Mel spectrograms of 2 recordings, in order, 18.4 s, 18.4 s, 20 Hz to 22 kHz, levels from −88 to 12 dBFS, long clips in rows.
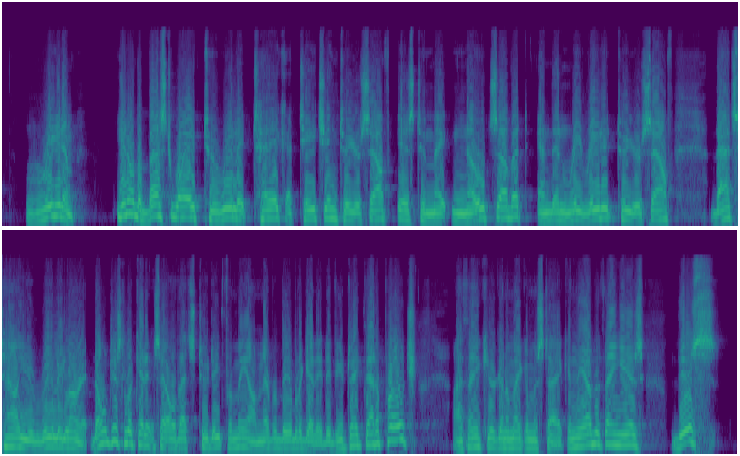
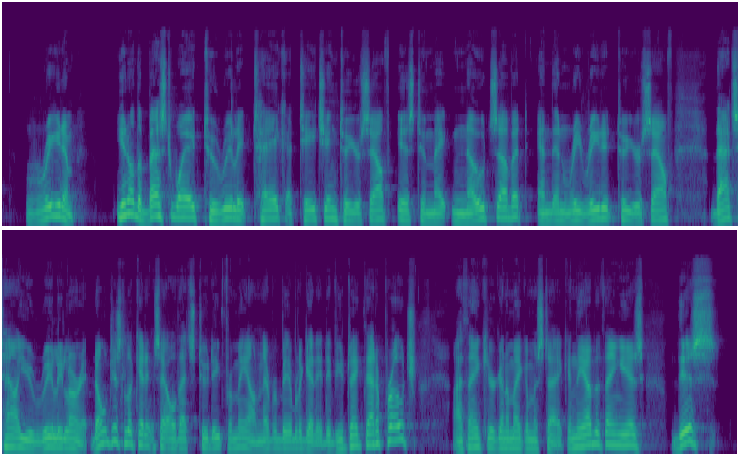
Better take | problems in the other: second | distortion; heavy; 18% of the sound clipped

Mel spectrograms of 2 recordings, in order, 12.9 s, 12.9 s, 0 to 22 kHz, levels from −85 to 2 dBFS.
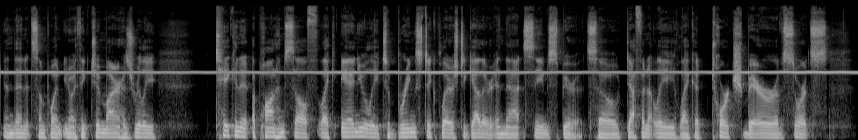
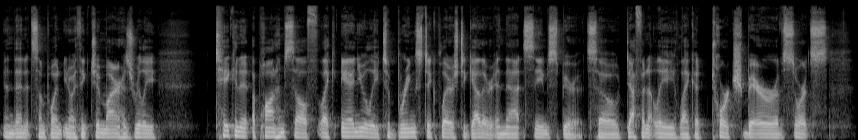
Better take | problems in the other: second | high-pitched whine; loud; throughout; 2.5 kHz, 6 dB below the speech

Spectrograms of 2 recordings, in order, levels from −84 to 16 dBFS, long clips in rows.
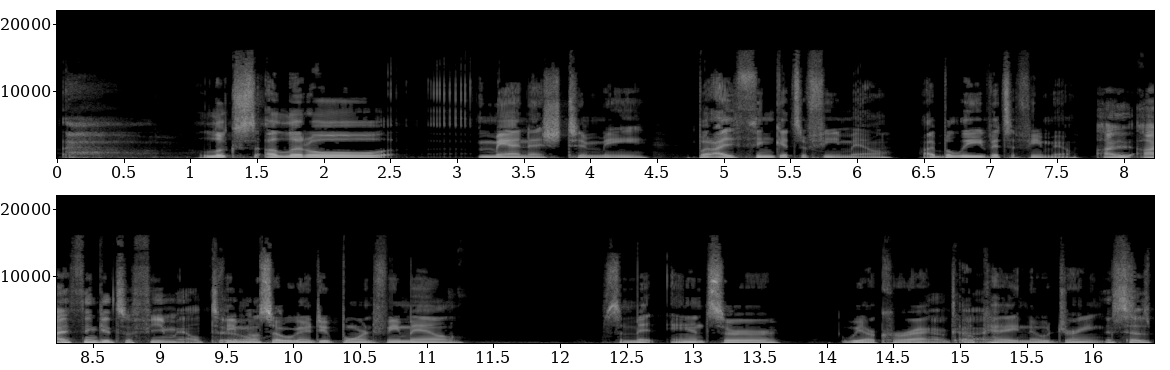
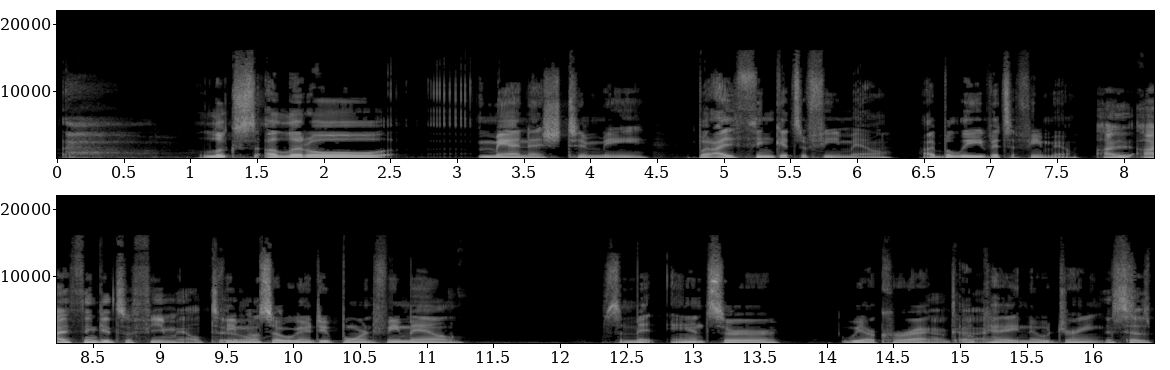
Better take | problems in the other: neither | none

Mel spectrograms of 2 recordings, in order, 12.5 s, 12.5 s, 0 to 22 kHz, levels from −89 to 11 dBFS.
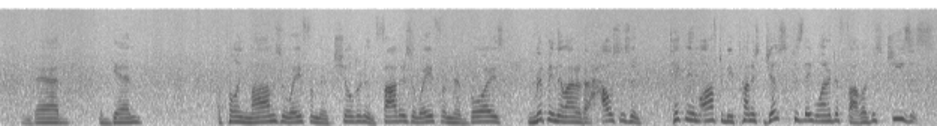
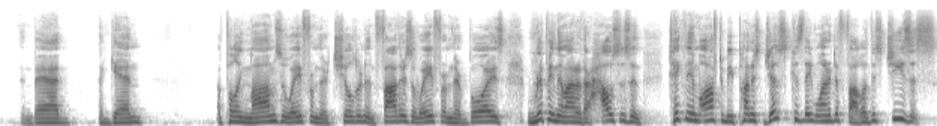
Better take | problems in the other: second | hiss; loud; throughout; 6 dB below the speech

